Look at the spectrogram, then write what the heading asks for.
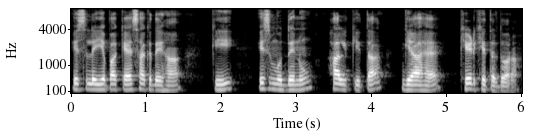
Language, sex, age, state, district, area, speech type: Punjabi, male, 18-30, Punjab, Amritsar, urban, spontaneous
